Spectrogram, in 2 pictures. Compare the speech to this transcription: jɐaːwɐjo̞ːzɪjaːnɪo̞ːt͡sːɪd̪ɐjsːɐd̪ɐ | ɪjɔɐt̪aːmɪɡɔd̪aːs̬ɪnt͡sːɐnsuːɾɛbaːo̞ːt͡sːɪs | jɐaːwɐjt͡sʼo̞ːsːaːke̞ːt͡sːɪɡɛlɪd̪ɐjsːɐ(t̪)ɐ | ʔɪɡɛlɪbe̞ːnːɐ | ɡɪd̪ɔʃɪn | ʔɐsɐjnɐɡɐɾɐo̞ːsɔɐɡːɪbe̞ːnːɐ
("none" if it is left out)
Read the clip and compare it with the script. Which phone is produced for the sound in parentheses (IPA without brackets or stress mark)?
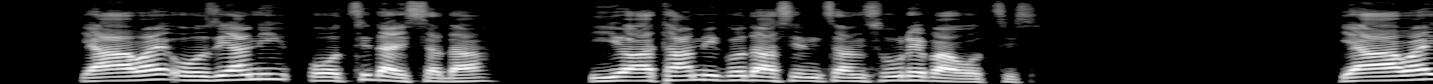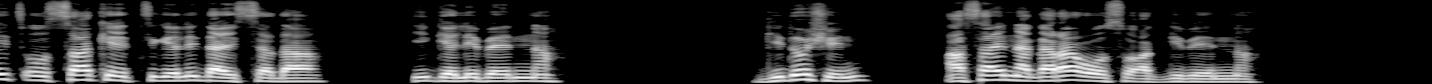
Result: d̪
